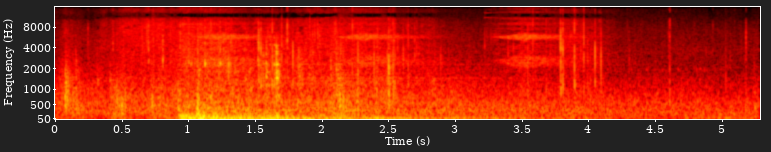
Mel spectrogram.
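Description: Leafy bushes rustle as someone pushes through them.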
